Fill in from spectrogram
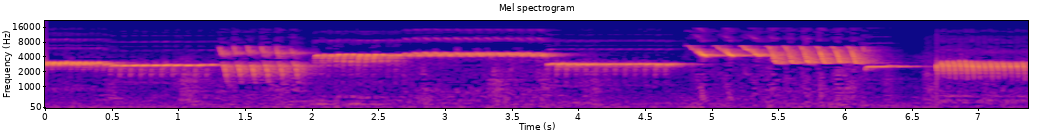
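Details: Canary, Belgian type, singing to attract and stimulate females for breeding: sustained trilled rolls shifting between pitches, buzzy fast-pulsed passages, a high rattling section and bright steady whistled tours.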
